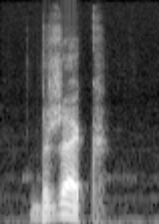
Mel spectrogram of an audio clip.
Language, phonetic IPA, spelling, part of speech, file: Polish, [bʒɛk], brzeg, noun, Pl-brzeg.ogg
